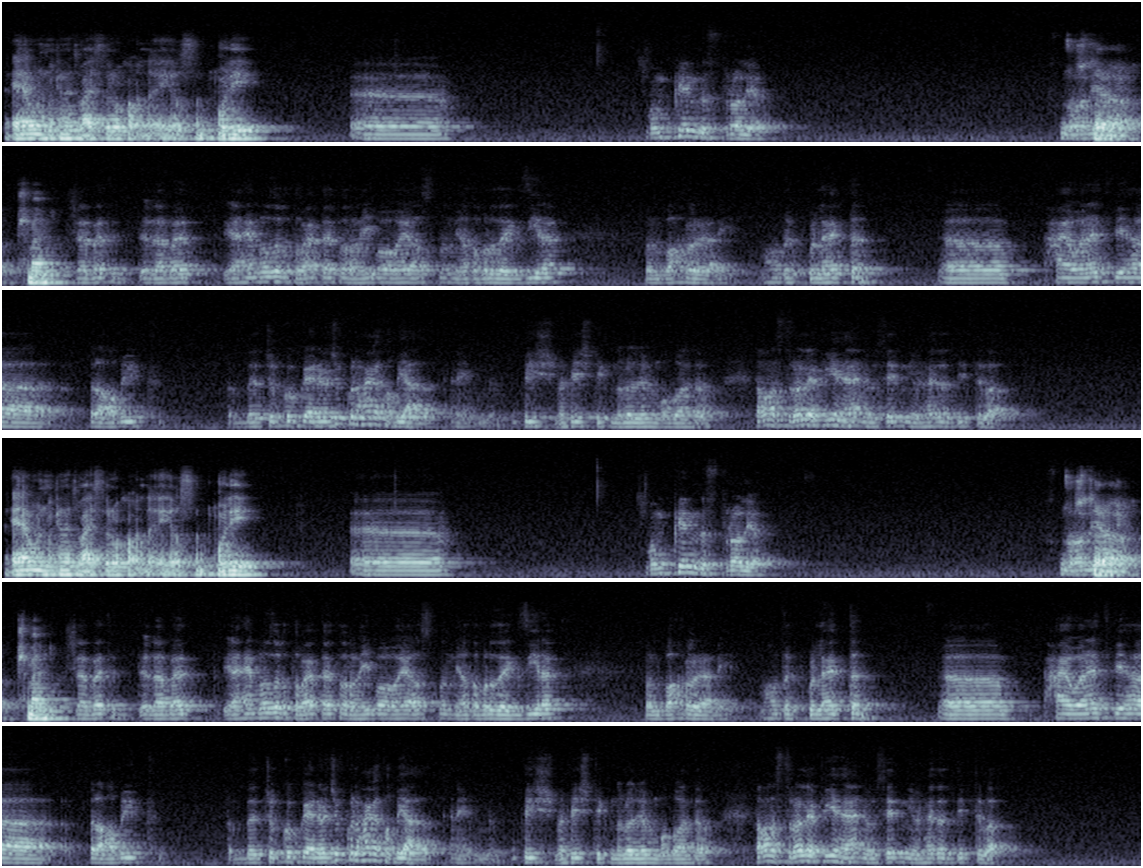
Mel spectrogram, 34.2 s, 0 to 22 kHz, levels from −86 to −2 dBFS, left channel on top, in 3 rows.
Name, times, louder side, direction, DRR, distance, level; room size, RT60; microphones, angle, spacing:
voice 1, 0.1-2.4 10.6-11.2 11.6-11.8, right 1 dB, 65° right, 4 dB, 0.7 m, -17 dB
voice 2, 3.5-4.4 6.4-7.6 10.6-11.3 12.1-13.2 13.6-16.9 17.8-18.7 18.9-20.0 20.7-21.4 21.8-23.3 23.6-24.1 25.0-27.7 28.0-32.7, right 3 dB, 25° right, 1 dB, 0.3 m, -27 dB
4.2 x 2.3 x 3.1 m, 0.72 s
head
